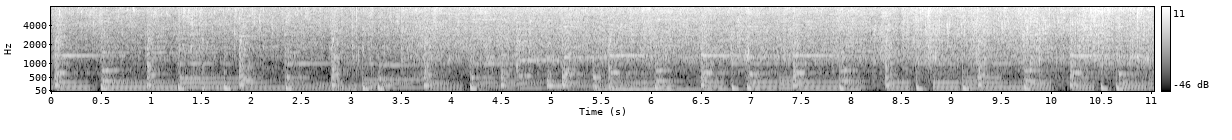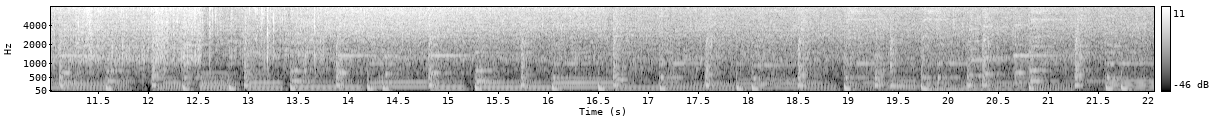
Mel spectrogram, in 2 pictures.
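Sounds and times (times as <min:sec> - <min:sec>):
food sizzling in a frying pan: 0:00.0 - 0:22.0
light background music: 0:00.0 - 0:22.0.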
